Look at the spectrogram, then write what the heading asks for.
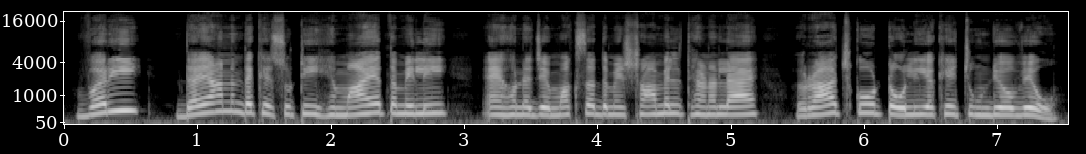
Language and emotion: Sindhi, neutral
